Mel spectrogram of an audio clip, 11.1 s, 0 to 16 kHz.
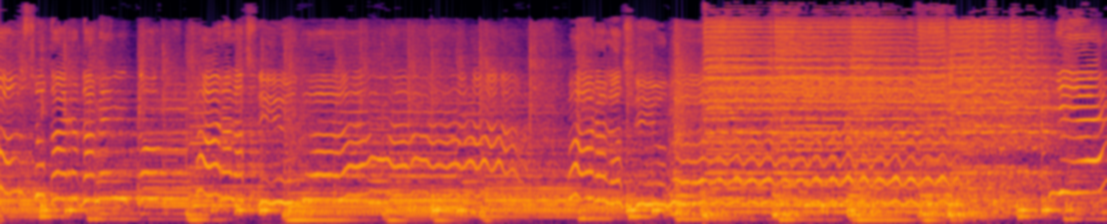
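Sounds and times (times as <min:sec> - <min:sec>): soprano singing with vibrato: 0:00.0 - 0:09.8, 0:10.5 - 0:11.0
orchestral accompaniment: 0:00.3 - 0:11.0.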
